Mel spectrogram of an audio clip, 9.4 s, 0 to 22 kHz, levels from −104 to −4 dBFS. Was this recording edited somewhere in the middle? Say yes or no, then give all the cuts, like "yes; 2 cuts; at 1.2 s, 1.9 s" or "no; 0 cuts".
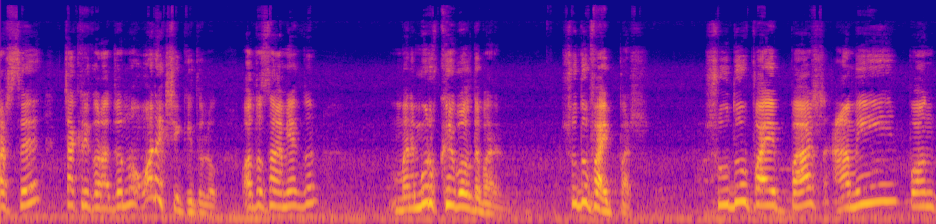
no; 0 cuts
